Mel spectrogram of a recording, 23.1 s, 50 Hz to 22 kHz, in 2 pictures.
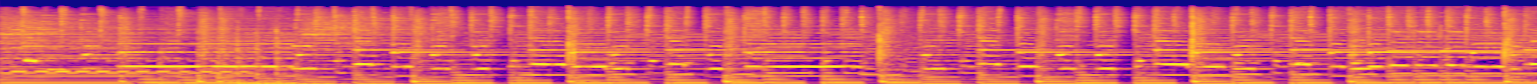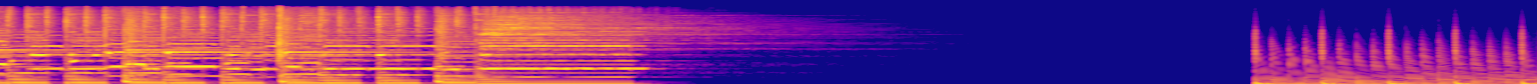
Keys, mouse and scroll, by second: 0.0-6.6 typing, 0.0 shift+middle click, 0.4 shift+middle click, 1.5 shift+middle click, 1.9 shift+middle click, 3.6 scroll down 2, 3.7 shift+middle click, 3.8 scroll up 1, 4.4 shift+middle click, 4.4-4.8 scroll up 1, 6.5 shift+middle click, 6.5 scroll up 2, 8.7 g, 8.9 shift+middle click, 9.0 scroll down 3, 9.5 g, 10.2 scroll down 1, 10.2 shift+middle click, 10.3 scroll up 3, 10.5 g, 10.8 shift+middle click, 10.8 a, 11.1 scroll down 1, 11.1 shift+middle click, 11.3 scroll up 1, 11.3 click, 12.4 a, 14.6 click, 14.9 Tab, 15.4 click, 16.0 click, 16.1 middle click, 16.4 KP_3, 16.9-17.3 scroll up 2, 17.3 click, 17.9 click, 18.0 f, 18.1-18.7 scroll up 5, 18.1 shift+middle click, 18.4 shift+middle click, 18.7 shift+middle click, 18.9-20.7 drag, 20.7 scroll down 2, 20.7 shift+middle click, 20.8 scroll up 1, 20.9-22.3 drag, 22.3 shift+middle click, 22.4 scroll up 1, 22.7 middle click, 23.0 KP_3.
